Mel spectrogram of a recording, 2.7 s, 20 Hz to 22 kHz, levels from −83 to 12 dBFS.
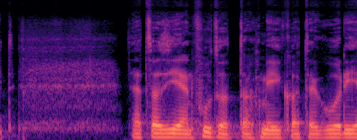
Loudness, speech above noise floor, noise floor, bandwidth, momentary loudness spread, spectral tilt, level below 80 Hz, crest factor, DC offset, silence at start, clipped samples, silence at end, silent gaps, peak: -16 LUFS; 23 dB; -38 dBFS; over 20 kHz; 21 LU; -6.5 dB/octave; -50 dBFS; 16 dB; under 0.1%; 0.15 s; under 0.1%; 0 s; none; 0 dBFS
